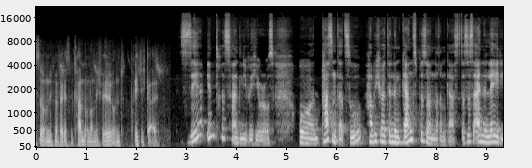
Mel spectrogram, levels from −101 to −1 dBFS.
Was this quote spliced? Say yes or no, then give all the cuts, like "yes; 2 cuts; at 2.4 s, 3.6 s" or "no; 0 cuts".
no; 0 cuts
